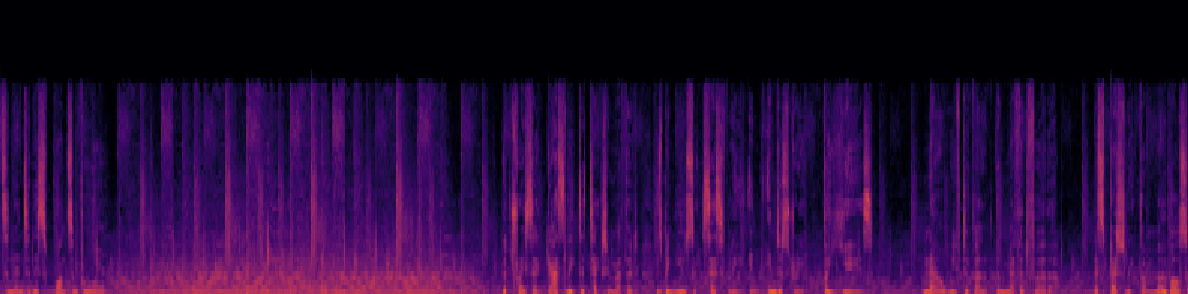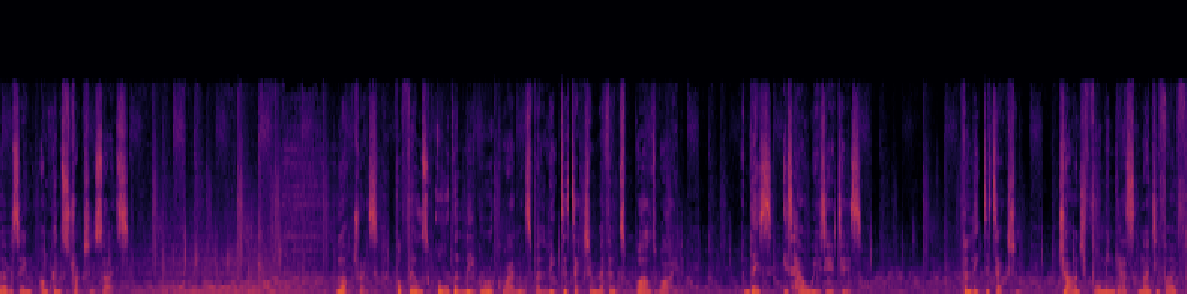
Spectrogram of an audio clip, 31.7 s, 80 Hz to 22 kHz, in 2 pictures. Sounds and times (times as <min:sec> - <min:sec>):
Speech: 0:00.0 - 0:01.4, 0:06.7 - 0:11.6, 0:12.3 - 0:17.6, 0:20.3 - 0:24.9, 0:25.7 - 0:27.3, 0:28.6 - 0:31.6
Music: 0:00.0 - 0:31.6.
